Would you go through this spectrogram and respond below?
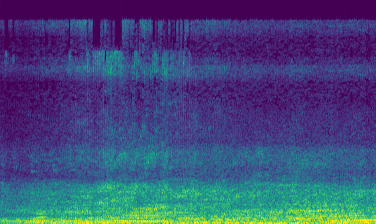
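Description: A motorized tricycle's engine drones loudly and steadily up close, a continuous rough rumble with road noise and no break throughout.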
